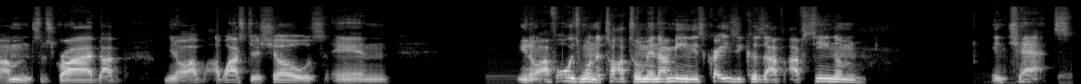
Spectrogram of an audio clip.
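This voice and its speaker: An American man talking casually in streetwise, slangy speech with swearing and halting, repeated phrases. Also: fairly low pitch, fairly bright tone. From United States. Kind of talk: casual chat.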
